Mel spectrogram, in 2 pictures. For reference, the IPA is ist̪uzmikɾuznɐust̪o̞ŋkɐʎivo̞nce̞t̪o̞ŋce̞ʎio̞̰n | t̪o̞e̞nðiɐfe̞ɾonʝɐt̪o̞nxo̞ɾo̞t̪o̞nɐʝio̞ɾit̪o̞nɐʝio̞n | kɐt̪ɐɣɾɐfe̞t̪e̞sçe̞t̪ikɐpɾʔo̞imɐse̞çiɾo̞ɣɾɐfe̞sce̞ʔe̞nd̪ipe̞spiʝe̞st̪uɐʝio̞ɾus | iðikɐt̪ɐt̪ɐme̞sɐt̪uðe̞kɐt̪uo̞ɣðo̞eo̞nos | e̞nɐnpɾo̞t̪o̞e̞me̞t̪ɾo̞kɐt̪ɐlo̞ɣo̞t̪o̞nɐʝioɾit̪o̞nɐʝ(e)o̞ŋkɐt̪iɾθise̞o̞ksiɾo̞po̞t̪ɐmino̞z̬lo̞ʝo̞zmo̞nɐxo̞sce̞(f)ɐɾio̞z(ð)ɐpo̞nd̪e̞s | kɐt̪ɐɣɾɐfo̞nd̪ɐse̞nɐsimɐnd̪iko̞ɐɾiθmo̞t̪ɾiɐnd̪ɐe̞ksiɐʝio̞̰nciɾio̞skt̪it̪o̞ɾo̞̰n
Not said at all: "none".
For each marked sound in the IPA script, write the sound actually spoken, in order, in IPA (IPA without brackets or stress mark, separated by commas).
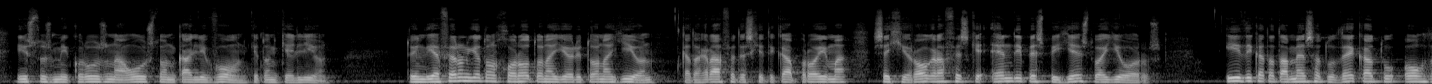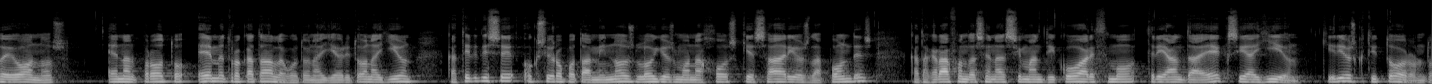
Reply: i, s, ð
